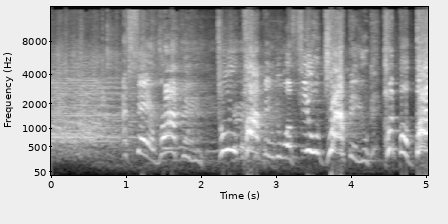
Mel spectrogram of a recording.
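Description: A man raps forcefully at close range.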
